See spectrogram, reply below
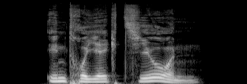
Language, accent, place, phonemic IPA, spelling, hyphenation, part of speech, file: German, Germany, Berlin, /ˌɪntʁojɛkˈtsi̯oːn/, Introjektion, In‧tro‧jek‧ti‧on, noun, De-Introjektion.ogg
- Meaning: introjection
